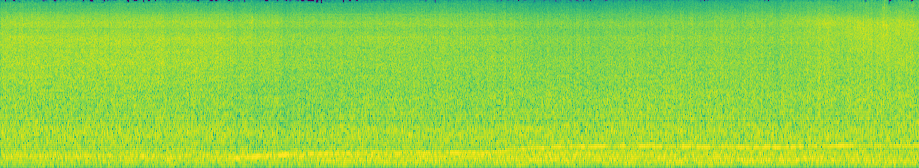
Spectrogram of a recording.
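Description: Electric train pulling away, its traction motors whining over the loud running noise of the train. The whine rises in pitch in two steps, about four and a half seconds in and again about ten seconds in, then holds steady.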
